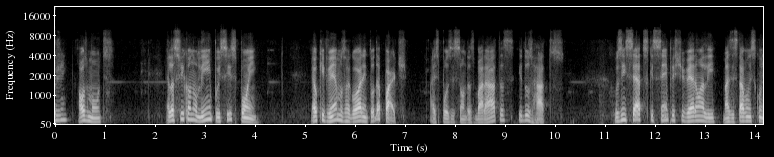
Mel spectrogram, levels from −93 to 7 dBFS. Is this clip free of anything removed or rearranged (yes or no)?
no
